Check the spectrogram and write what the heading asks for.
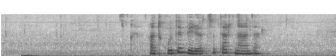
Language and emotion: Russian, neutral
